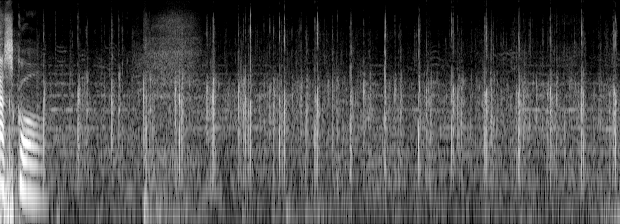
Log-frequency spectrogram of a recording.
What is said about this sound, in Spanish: Pues un aplauso para esas tres que no han podido estar aquí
